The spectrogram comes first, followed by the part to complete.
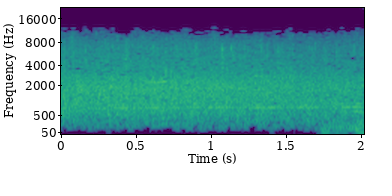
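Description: Audience applauding steadily. Background music comes in near the end.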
